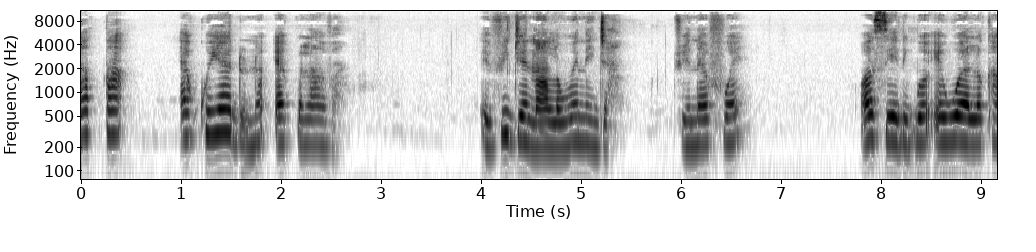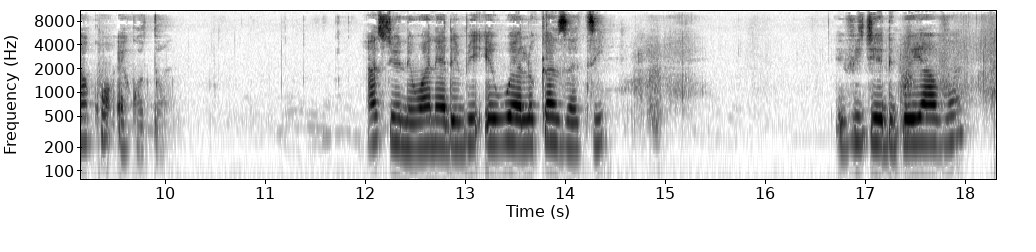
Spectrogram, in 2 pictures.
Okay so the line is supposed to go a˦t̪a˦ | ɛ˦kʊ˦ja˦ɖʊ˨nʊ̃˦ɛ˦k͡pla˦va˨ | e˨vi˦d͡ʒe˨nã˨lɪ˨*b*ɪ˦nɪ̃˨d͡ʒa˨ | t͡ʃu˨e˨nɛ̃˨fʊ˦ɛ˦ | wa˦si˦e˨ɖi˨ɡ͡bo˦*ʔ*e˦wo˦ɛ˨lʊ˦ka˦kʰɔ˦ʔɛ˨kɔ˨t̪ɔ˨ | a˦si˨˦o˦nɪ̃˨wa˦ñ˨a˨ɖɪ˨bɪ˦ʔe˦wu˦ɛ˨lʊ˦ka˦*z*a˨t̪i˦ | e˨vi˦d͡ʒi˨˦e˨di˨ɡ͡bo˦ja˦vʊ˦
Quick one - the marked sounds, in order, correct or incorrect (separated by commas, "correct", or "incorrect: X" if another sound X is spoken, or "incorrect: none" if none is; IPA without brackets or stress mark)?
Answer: incorrect: w, correct, correct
